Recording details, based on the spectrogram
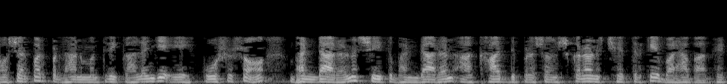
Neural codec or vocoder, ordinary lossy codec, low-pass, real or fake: none; none; 3.6 kHz; real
